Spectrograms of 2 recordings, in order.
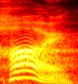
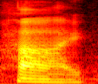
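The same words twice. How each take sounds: First: Said in the usual way. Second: Sad reply. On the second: A narrator's reading. Boy greets back, face all sad, subdued. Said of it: "his face was all sad".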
